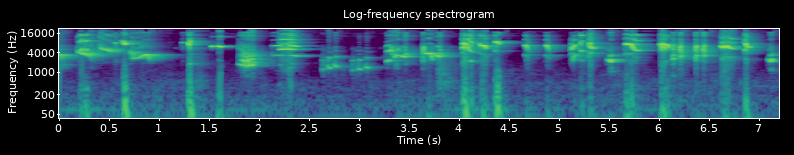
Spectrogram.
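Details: Orange-headed thrush song used as a lure to make a quiet bird sing: a rich, varied run of high whistles, slurred notes and sharp chirps, mostly very high-pitched, delivered in quick bursts with short pauses throughout.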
